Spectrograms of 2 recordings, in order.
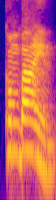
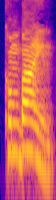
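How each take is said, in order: No difference in how they are said.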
